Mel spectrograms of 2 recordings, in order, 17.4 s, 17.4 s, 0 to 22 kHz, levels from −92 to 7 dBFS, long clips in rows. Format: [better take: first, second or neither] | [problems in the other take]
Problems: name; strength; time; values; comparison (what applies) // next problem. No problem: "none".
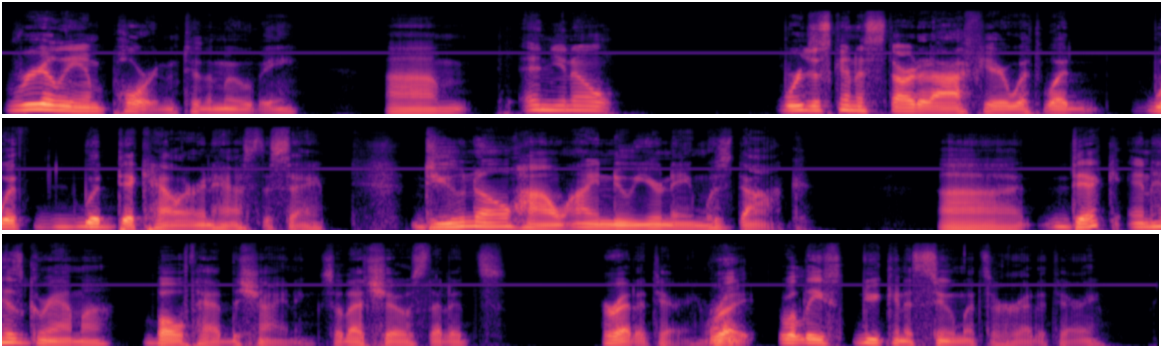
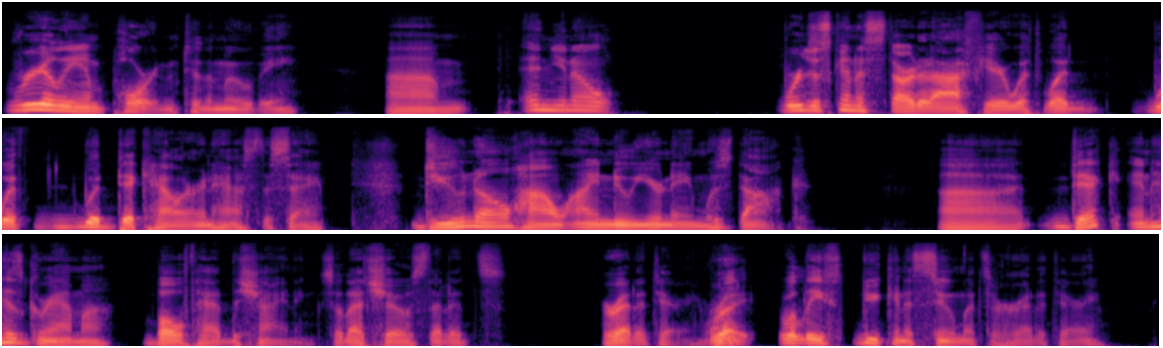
second | high-pitched whine; faint; throughout; 3.5 kHz, 35 dB below the speech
